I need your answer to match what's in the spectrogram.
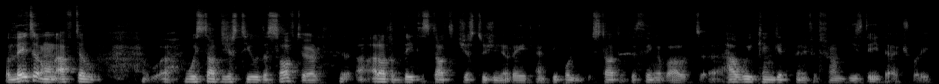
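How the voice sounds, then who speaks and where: A man's voice: on the low side, fairly even intonation, fairly quick, creaky, darkish tone. A man from Syria, a professor, answering interview questions hesitantly with many fillers and restarts. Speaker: guest, professor.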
